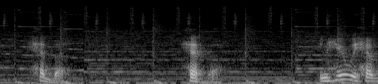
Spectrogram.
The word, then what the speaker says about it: hebben: In Dutch, the verb to have is pronounced hebben.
